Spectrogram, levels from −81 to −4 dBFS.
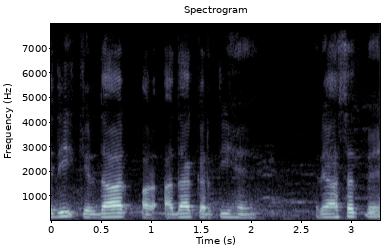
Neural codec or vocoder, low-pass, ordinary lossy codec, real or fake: none; none; none; real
